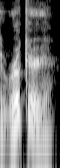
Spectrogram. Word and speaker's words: Rooker: You know what Amy Rooker rhymes with? Booker.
